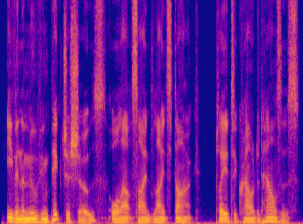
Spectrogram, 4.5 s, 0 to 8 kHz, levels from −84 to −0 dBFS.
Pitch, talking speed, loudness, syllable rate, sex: 95 Hz, 170 wpm, -18 LUFS, 5.1 syllables/s, male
